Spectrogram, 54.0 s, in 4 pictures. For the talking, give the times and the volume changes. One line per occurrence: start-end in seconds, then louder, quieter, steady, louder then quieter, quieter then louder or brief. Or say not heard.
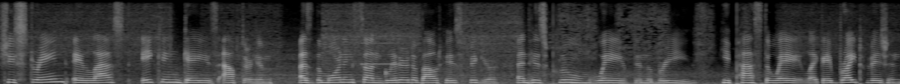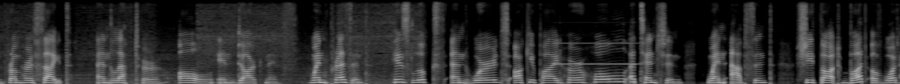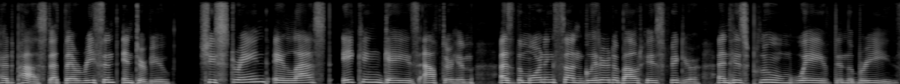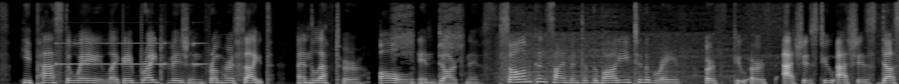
0.0-53.9 steady.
